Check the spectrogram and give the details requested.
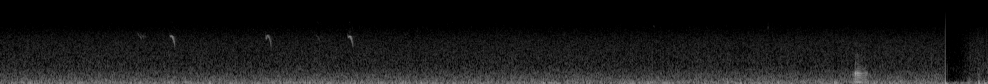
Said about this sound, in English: A wild bird again. And I'm gonna try to get a shot at it. This is the same bird that was tooping before.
